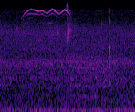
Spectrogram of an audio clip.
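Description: Near silence: room tone with a faint steady hiss, and a faint high-pitched wavering whine in the first half.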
